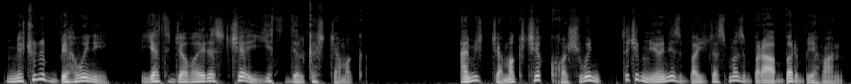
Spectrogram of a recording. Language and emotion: Kashmiri, surprised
